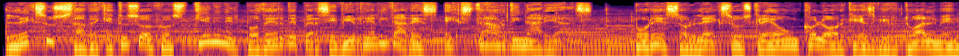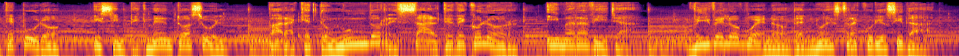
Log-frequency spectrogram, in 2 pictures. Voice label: spanish voice over male commercial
